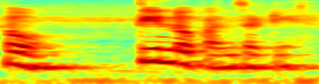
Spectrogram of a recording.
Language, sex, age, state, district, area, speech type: Marathi, female, 30-45, Maharashtra, Satara, rural, spontaneous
